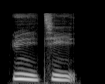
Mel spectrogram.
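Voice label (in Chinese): "预计" Chinese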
